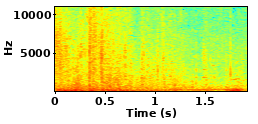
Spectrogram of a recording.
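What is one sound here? A gun fires with a loud bang.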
